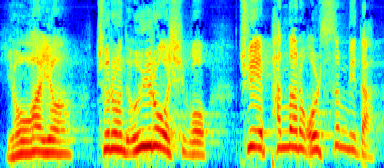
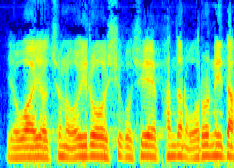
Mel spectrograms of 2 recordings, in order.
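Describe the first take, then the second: First: It is read with exclamation and awe. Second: It is read plainly without exclamation. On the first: The reader feels deep reverence. "막 이렇게 감탄하듯이" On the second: The reader is only reading the words. "그냥"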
